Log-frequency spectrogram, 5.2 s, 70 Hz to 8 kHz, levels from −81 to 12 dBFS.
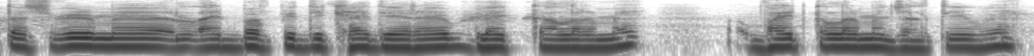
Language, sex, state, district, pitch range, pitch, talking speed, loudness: Hindi, male, Arunachal Pradesh, Papum Pare, 145-155 Hz, 150 Hz, 195 wpm, -16 LUFS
